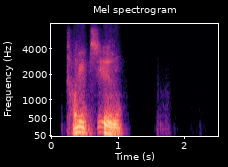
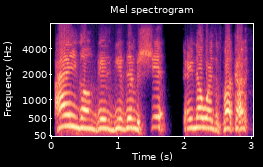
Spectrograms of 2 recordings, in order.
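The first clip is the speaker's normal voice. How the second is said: high-pitched, indignant quoted outburst; retold yelling; 8 semitones higher than usual. Speaker re-enacting their outburst at partner, mildly yelled. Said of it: "I didn't even know I yelled at you".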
